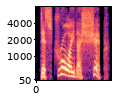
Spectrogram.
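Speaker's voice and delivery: slow, high shout held back; bursting out, then reined in; restrained scream. A narrator's reading. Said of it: "I wanted to scream out".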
